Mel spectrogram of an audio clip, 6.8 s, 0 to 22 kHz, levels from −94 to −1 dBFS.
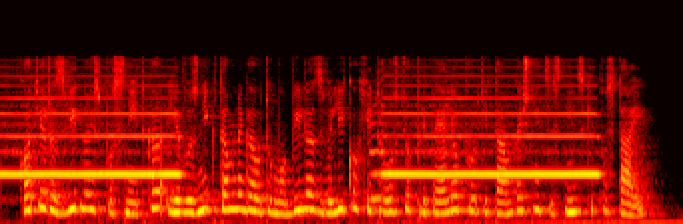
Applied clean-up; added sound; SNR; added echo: none; Wind instrument, woodwind instrument; -1 dB; none.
